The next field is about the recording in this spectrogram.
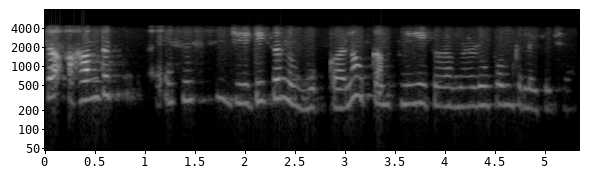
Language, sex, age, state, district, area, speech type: Maithili, female, 18-30, Bihar, Darbhanga, rural, conversation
